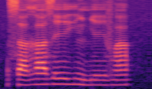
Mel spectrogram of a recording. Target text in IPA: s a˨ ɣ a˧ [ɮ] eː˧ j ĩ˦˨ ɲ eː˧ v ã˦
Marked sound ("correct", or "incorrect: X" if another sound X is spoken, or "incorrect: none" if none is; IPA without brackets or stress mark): incorrect: z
